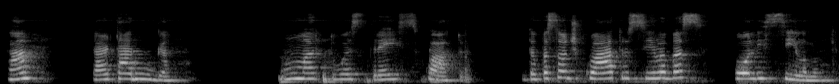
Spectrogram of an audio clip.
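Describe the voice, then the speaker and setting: Slow, patient woman teacher. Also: fairly high pitch, low-quality recording. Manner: patient, spelling words out slowly with frequent "tá?" and "certo?" checks. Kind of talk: classroom grammar lesson.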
